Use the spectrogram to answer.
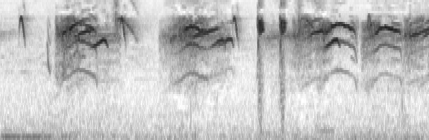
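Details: Short burst of a spiderhunter, known locally as sogok ontong, from a trapping lure: two high, squeaky chattering phrases with arched slurred notes, split by a brief gap with a click.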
